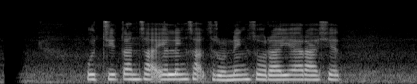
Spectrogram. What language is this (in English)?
Javanese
